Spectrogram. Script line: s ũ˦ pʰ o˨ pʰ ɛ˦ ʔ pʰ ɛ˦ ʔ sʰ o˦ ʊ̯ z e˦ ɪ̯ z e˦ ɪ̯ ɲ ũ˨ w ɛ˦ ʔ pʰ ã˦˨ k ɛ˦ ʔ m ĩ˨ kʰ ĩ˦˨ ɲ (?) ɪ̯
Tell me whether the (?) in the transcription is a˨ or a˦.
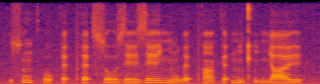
a˦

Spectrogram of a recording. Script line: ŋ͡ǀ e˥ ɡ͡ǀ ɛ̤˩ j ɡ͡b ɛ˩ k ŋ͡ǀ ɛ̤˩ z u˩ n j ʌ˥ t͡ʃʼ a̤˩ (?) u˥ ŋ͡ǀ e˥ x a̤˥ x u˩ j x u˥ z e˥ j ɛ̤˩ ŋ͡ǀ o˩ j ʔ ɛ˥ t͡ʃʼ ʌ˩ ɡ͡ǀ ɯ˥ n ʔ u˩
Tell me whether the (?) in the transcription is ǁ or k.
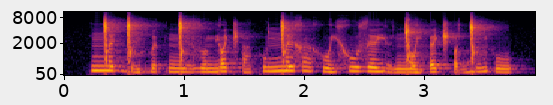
k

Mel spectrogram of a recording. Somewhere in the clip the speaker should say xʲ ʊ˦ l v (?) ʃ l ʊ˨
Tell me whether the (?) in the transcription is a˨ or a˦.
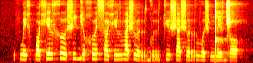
a˦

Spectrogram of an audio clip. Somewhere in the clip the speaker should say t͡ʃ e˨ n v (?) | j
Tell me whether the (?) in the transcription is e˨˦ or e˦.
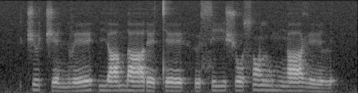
e˨˦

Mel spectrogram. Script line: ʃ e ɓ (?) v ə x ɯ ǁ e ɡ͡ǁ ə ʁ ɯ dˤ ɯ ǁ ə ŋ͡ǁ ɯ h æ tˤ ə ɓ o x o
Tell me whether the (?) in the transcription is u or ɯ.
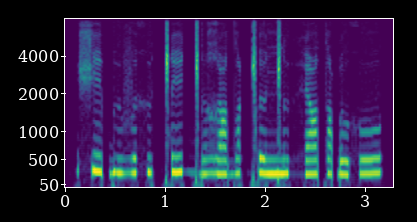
ɯ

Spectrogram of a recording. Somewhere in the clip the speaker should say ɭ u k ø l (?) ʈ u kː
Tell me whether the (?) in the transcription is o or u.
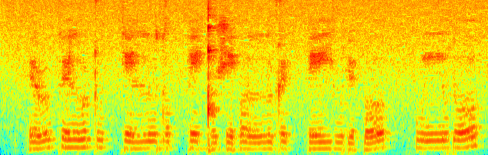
u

